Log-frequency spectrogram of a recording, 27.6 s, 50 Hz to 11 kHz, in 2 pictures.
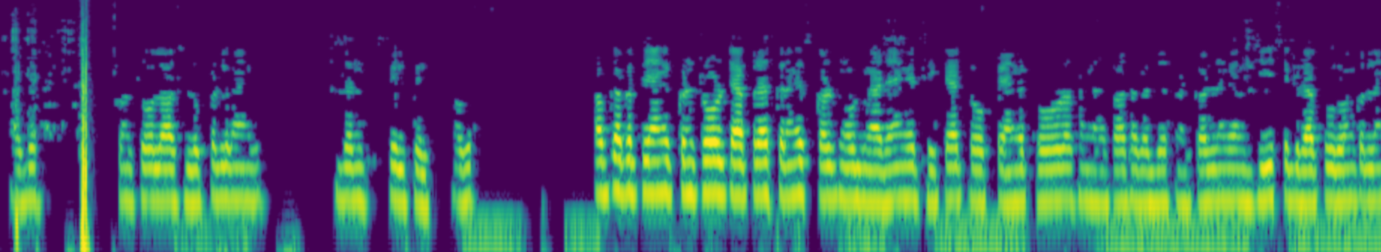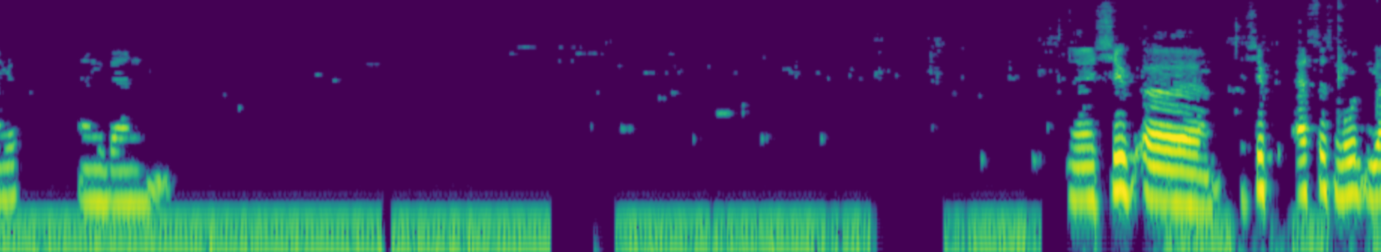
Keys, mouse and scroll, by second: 1.6 ctrl+r, 2.7 click, 3.9 f, 4.1 f, 4.5 scroll down 1, 4.8 KP_3, 5.2-5.6 scroll up 2, 5.6 Tab, 5.8-6.5 scroll down 3, 6.5 ctrl+Tab, 8.5-9.4 scroll up 3, 9.4-9.7 scroll down 3, 9.7 KP_7, 10.2-10.7 scroll up 1, 10.7 g, 10.9 f, 11.5 scroll up 1, 11.7-13.0 shift+middle drag, 13.0 g, 13.4-15.5 drag, 15.5 middle click, 16.4 click, 17.0-18.5 middle drag, 18.5-19.8 drag, 19.8 KP_1, 20.4 scroll up 1, 20.5-21.0 scroll down 4, 21.6 scroll down 1, 21.6 KP_3, 22.0-22.5 scroll up 1, 22.5 shift+middle click, 23.0 shift+s, 23.3 f, 26.8 shift+s.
